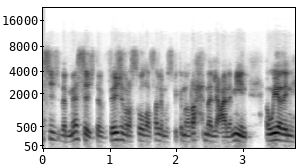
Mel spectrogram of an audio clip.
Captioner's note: speaking a foreign language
